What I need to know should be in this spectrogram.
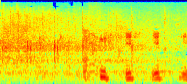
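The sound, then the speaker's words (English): Members of the US House chamber applaud during the vote for Speaker. The scattered clapping is fairly faint, and voices are heard over it in the second half. “Clap, white people, clap. And they're probably clapping off our feet.”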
